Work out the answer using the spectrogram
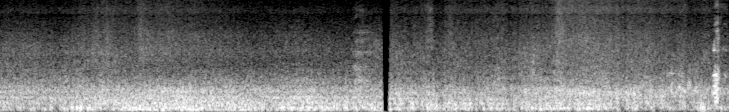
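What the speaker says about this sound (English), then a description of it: "The waves are absolutely pounding in." Stormy surf pounding onto a UK beach where someone is fishing with rods as the tide comes in, a loud continuous roar of breaking waves with wind buffeting, a brief dropout midway; no speech.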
